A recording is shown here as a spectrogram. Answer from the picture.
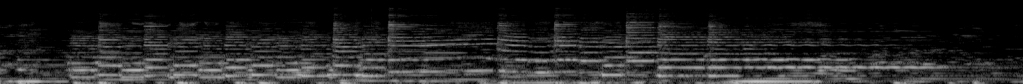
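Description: Electric guitar (an Ibanez) playing a melodic picked line high on the neck, with bent notes gliding in pitch around the middle, over a backing track with low notes and beats underneath.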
